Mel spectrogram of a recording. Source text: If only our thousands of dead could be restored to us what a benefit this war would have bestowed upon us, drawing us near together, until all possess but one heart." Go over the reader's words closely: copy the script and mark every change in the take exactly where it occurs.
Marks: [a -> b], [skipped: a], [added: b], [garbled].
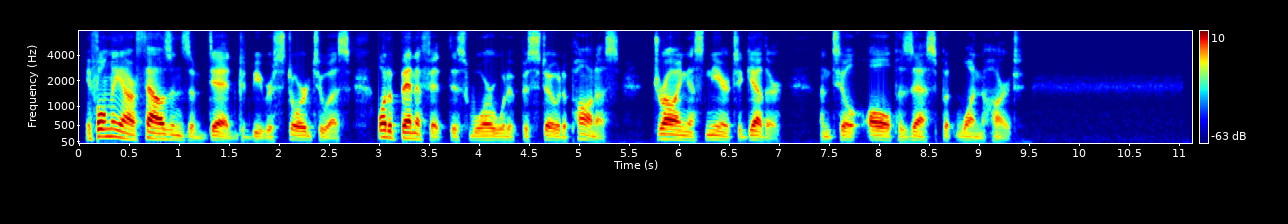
If only our thousands of dead could be restored to us what a benefit this war would have bestowed upon us, drawing us near together, until all possess but one heart."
